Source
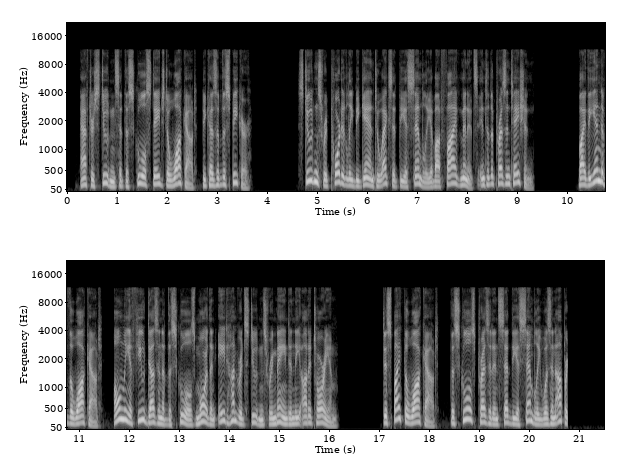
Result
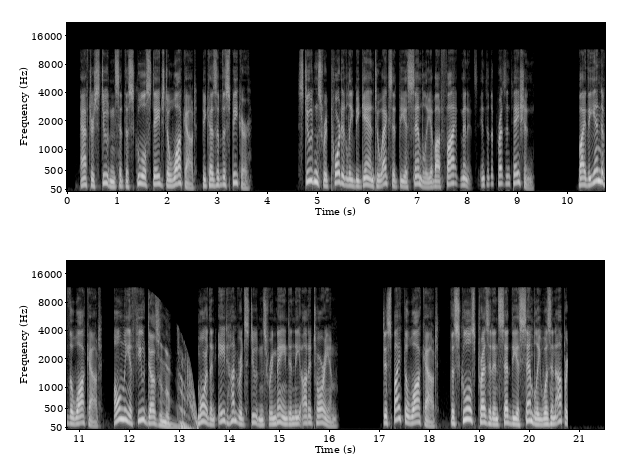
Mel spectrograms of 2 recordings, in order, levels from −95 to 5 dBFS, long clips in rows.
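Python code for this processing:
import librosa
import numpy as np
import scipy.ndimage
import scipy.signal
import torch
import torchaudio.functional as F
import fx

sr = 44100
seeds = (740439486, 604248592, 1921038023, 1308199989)

y = fx.upward_expand(x, sr, threshold_db=-36.0, expansion=2.5, at=(7.74, 8.94))
y = fx.lowpass(y, sr, hz=6600.0, slope=12, at=(15.99, 17.2))
y = fx.edit(y, sr, fx.tape_stop(start_s=12.35, length_s=1.04),
    fx.clip_gain(start_s=17.94, length_s=2.52, db=3.5), tone=tone)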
